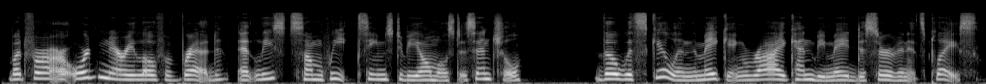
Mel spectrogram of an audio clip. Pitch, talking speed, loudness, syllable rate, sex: 225 Hz, 190 wpm, -17 LUFS, 4.5 syllables/s, female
